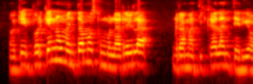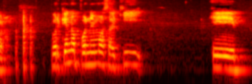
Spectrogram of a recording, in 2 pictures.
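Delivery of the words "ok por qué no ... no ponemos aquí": usual speaking voice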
